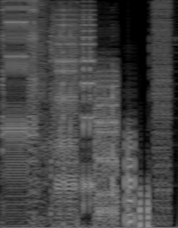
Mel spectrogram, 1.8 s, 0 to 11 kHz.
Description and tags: Recording a looper back into itself while adjusting the looper start and end positions. Iteration #3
